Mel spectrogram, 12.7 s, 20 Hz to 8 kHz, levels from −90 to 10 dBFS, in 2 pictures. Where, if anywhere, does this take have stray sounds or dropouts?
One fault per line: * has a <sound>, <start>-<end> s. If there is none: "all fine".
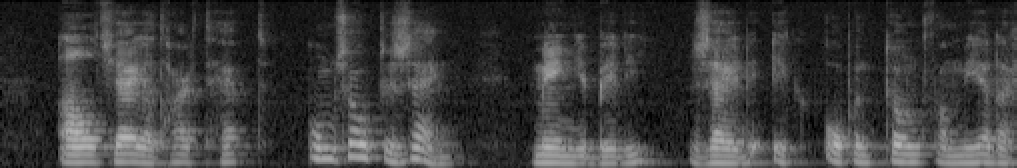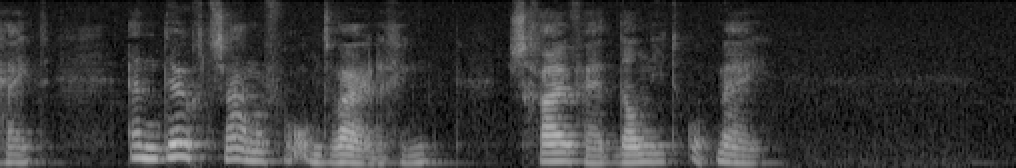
all fine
